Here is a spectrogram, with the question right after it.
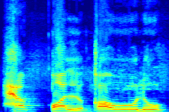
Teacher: لقد حق القول حق کو قاف کے سامنے لیں گے، قاف مشدد ہے، اس کو موٹا پڑھنا ہے۔ حق القول قاف کو موٹا پڑھیں گے، لمبا بالکل نہیں کرنا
